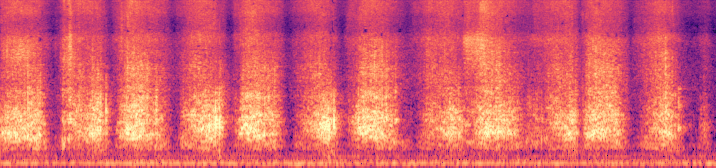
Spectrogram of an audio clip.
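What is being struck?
Woven fabric bolster pillow.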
